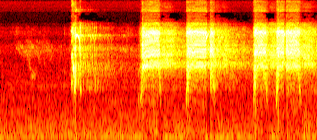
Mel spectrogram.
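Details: Black francolin calling: a series of loud, harsh, rasping bursts, one short note followed by three longer grating syllables in quick succession over about two seconds, with a quiet background.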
